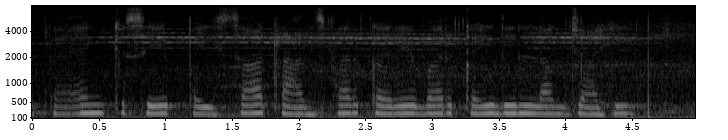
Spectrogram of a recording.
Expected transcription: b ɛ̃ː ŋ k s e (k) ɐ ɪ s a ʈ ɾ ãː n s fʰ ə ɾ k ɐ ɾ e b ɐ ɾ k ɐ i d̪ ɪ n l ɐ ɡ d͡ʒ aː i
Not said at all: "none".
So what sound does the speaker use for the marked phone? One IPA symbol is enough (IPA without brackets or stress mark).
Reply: p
